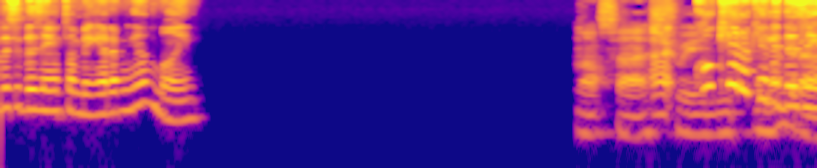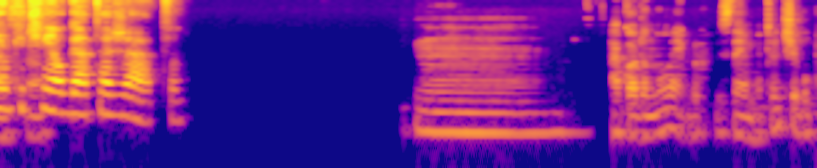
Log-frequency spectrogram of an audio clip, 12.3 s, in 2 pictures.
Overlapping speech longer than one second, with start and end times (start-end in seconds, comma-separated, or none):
4.9-6.5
